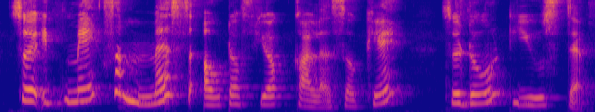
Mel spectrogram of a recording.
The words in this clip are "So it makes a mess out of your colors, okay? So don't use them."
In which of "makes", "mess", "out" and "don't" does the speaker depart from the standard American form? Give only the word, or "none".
none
